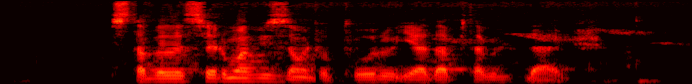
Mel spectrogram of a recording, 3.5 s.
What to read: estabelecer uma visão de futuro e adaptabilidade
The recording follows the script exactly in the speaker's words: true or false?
false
